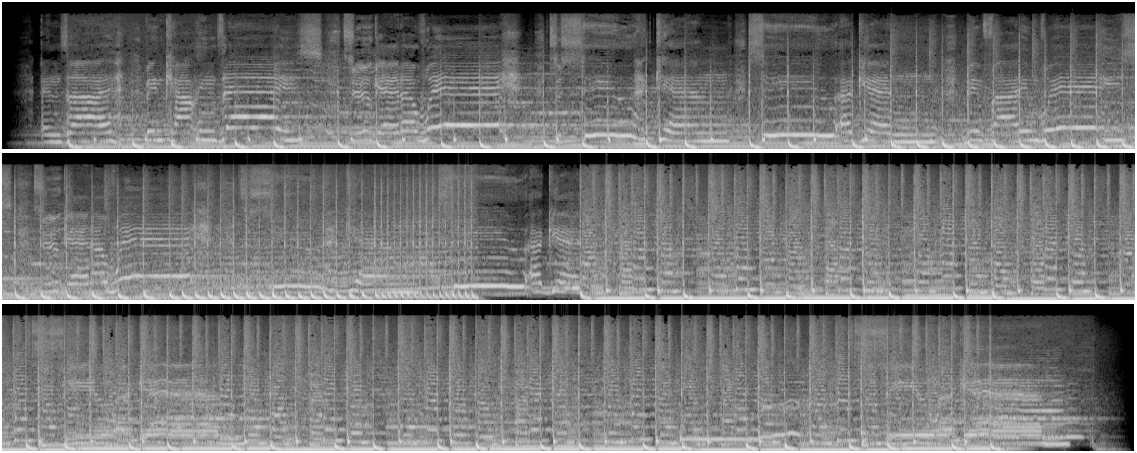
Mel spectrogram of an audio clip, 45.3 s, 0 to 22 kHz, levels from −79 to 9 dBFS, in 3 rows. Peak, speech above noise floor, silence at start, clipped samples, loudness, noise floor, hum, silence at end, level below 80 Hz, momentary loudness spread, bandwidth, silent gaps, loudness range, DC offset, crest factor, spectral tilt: 0 dBFS; 21 dB; 0.35 s; 0.2%; -9 LUFS; -32 dBFS; none; 0.35 s; -12 dBFS; 4 LU; 16.5 kHz; none; 2 LU; under 0.1%; 8 dB; -4.5 dB/octave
